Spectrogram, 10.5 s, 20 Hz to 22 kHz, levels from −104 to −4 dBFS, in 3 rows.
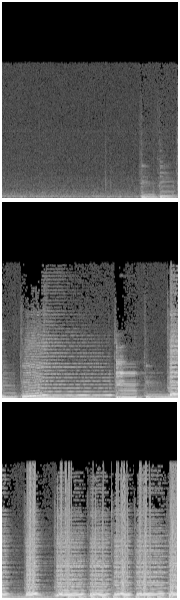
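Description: A gain stage exceeded its integer range without limiting, so peaks wrapped to the opposite sign: integer overflow gives violent cracks at 6.90 s, 7.54–7.71 s, 8.15–8.43 s, 8.85–10.01 s and 10.40–10.55 s, driven about 1 to 4 dB over.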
